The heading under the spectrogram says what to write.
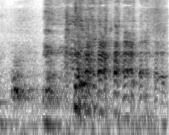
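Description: A female dog barks several times in quick, uneven bursts, loud, filling about two seconds with sharp, yappy calls.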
